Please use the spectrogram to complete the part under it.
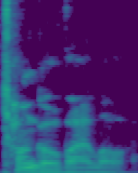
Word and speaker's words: Tagovailoa: So I learned today, even though it's spelled Tagovailoa, it's pronounced Tungovailoa.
